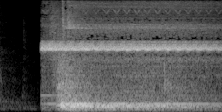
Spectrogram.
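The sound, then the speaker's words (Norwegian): A loud, steady high-pitched warning alarm starts abruptly after a brief silence and drones on continuously, over a heavy low mechanical rumble, as the submarine gate opens at the former top-secret Olavsvern military base outside Tromsø, Norway. “Alarmen forteller at ubåtporten åpner seg inn til det som en gang var den topphemmelige militærbasen Olavsvern utenfor Tromsø”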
